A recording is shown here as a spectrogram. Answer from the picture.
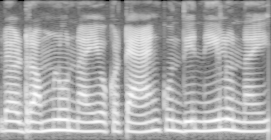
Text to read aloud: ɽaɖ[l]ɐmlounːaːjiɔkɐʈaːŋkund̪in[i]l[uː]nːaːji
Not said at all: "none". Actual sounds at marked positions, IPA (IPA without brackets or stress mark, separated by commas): ɾ, iː, u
